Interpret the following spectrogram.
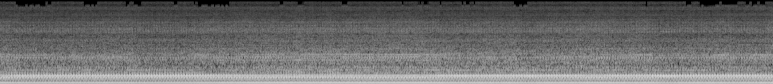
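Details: Honda generator warm, automatic choke off: steady even hum, constant low drone, no misses or surging; idling cleanly.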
